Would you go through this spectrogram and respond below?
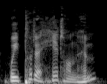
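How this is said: It is said in a New Zealand accent.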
